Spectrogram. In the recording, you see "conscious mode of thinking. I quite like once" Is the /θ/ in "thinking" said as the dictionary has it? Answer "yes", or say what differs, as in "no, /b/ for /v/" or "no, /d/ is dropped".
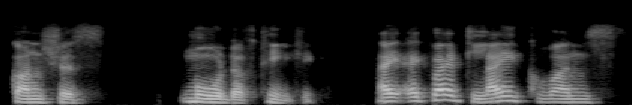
no, /t/ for /θ/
